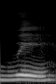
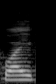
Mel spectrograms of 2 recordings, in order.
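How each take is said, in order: First: The vowel sounds like 'ay' in 'hay'. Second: The vowel sounds like 'eye'. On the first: The speaker calls it right. "कैसे करेंगे बच्चों?" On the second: The speaker calls it wrong. "साय या वाय करके pronunciation को नहीं करना है"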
